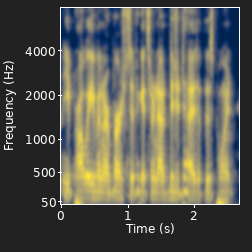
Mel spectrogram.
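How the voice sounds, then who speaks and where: A low-voiced man co-hosting a casual podcast. His voice is smooth and clear, with a lisp on some sounds. He talks in an informal, conversational way. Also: level tone, very fast. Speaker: podcast co-host.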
